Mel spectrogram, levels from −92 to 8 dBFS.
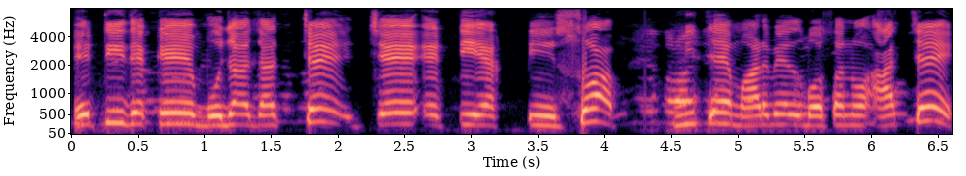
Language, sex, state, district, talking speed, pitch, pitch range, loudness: Bengali, male, West Bengal, Malda, 110 wpm, 250 Hz, 235-275 Hz, -13 LUFS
